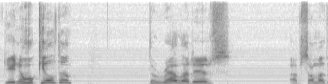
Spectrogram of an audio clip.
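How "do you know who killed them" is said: higher, louder demanding question; angry. Real, not acted. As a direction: push the question at them. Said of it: "I'm really pissed off".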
